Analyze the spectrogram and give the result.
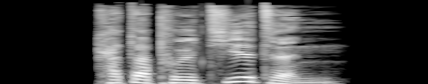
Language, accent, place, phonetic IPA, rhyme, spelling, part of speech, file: German, Germany, Berlin, [katapʊlˈtiːɐ̯tn̩], -iːɐ̯tn̩, katapultierten, adjective / verb, De-katapultierten.ogg
- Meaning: inflection of katapultieren: 1. first/third-person plural preterite 2. first/third-person plural subjunctive II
